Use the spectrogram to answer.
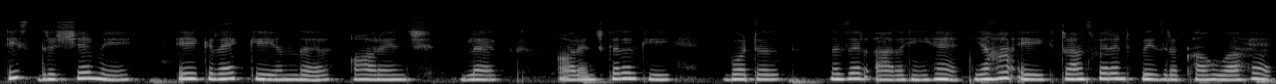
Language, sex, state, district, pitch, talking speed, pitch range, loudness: Hindi, female, Bihar, Saharsa, 230 Hz, 115 wpm, 220-250 Hz, -23 LUFS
